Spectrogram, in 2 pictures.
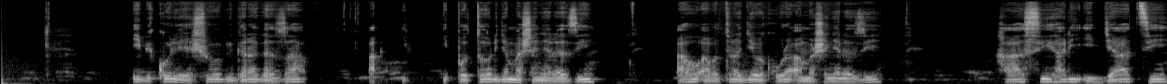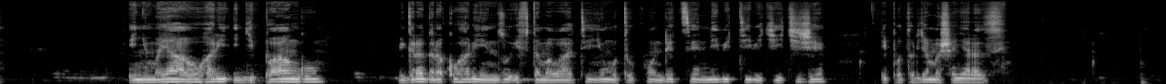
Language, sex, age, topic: Kinyarwanda, male, 18-24, government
